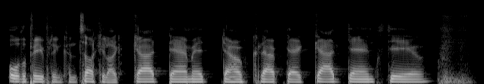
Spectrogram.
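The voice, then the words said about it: Put-on Kentucky accent. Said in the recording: “Is that how Kentuckians talk? ... I've only got three accents”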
